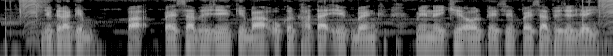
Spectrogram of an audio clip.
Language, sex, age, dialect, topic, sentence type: Bhojpuri, male, 18-24, Southern / Standard, banking, question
